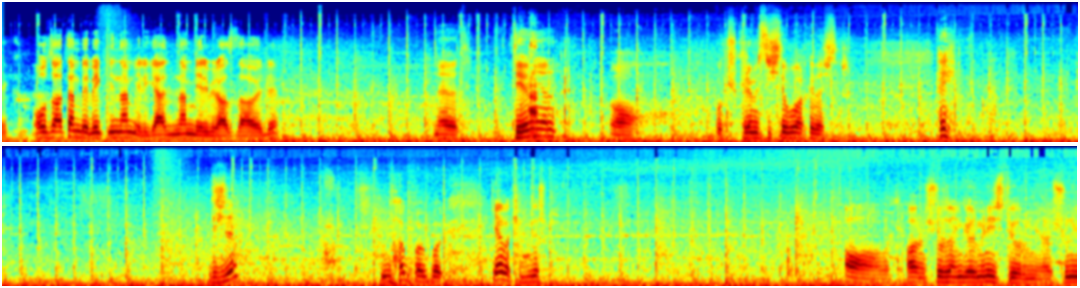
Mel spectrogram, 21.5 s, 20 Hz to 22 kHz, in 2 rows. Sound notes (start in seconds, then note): 5.2 roaring sound; 8.5 tension music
